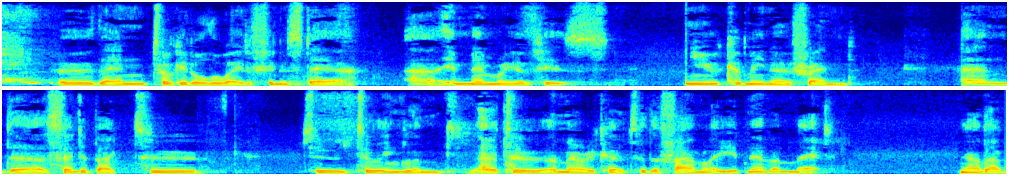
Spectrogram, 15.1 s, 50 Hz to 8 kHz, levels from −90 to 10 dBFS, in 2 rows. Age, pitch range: 50-69, 100-115 Hz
